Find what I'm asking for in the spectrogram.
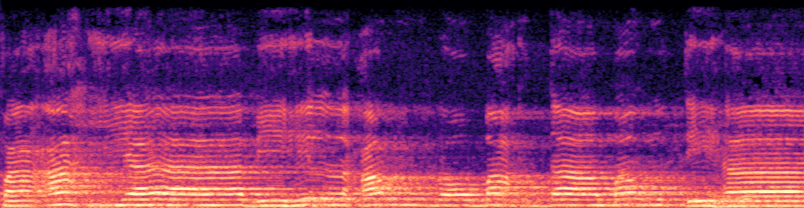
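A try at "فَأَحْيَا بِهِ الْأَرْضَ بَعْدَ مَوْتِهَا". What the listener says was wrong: Iya, daknya pendek, ba'da mau langsung.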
